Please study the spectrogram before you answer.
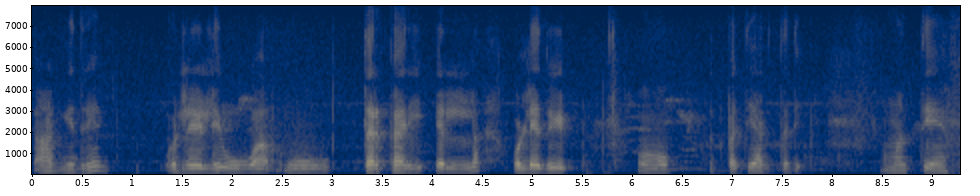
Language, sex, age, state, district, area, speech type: Kannada, female, 45-60, Karnataka, Udupi, rural, spontaneous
